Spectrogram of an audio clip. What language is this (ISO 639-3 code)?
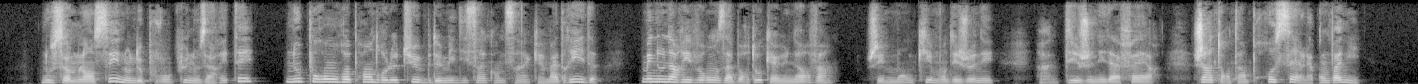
fra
